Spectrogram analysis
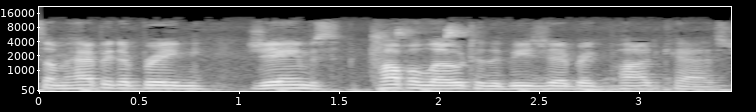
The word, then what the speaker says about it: Puopolo: Yeah, it's Puopolo. Puopolo. So, yeah, no, not Pope or Poop or anything like that.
